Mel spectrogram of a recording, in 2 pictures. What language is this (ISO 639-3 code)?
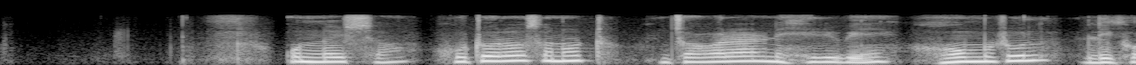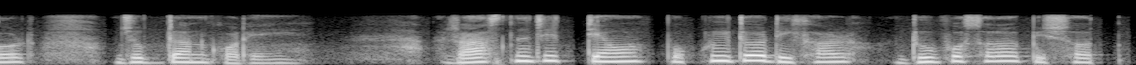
asm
